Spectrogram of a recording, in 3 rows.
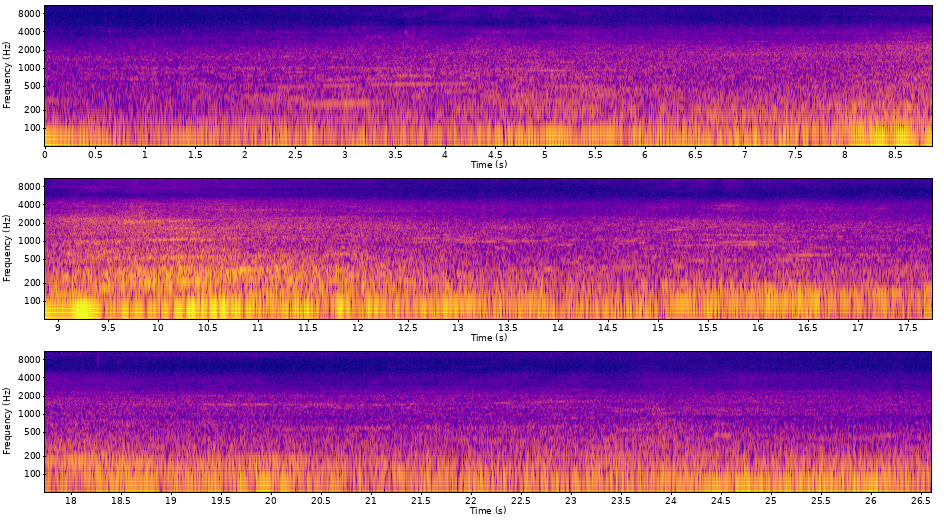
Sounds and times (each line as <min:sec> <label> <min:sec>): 0:00.0 traffic noise 0:26.6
